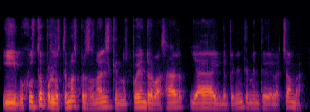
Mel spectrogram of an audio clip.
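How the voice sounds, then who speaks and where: A man's voice: mid-range voice, fairly even intonation, fairly quick, mellow. A man hosting an interview, asking questions in a supportive, reassuring way.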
